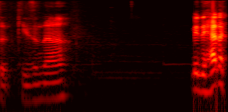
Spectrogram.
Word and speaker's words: Kizuna: thought it was written that way but you pronounce it kizuna i mean they had the kakanaki soon and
